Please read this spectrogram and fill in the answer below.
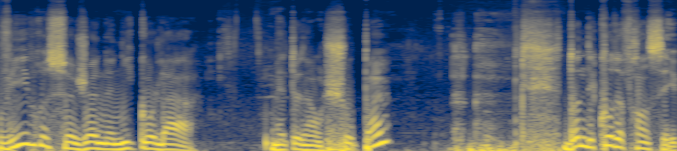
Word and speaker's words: Chopin: Chopin parce que Chapin est devenu Chopin. Parce que dans le patois de la Lorraine, le O de Chapin se prononce, le A de Chapin se prononce O.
